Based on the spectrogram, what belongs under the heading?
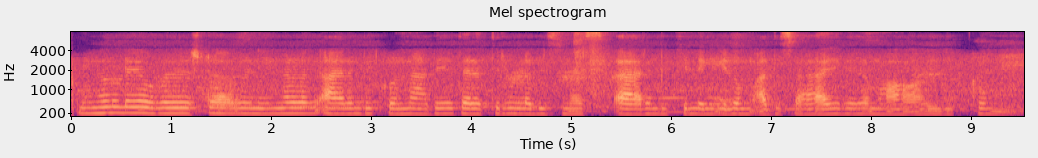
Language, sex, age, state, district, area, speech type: Malayalam, female, 30-45, Kerala, Malappuram, rural, read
